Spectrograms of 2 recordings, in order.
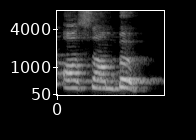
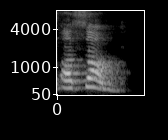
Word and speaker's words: ensemble: Ensemble, not ensemble. No, it's ensemble. BLE, but the L is not pronounced, okay?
